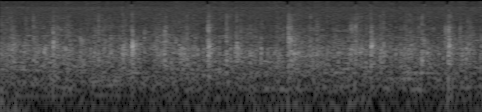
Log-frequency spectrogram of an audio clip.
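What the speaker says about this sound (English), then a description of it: "let's give him a big round of applause" A crowd at a high school football game claps for the referee in dense, steady applause, moderately loud, with faint voices mixed in.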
